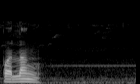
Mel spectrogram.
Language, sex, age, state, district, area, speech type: Hindi, male, 30-45, Madhya Pradesh, Hoshangabad, rural, read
